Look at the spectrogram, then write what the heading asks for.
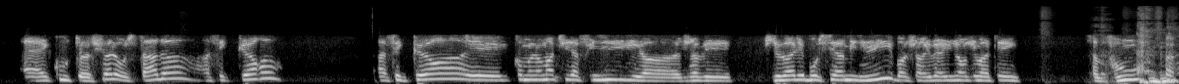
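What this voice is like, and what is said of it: Marseille regional accent. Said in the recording (French): “avec l'accent.”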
